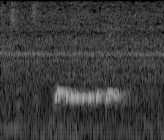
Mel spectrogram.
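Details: Song of a local zebra dove: one short, quick, purring trill held at a steady mid pitch, with quiet low hum behind it.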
